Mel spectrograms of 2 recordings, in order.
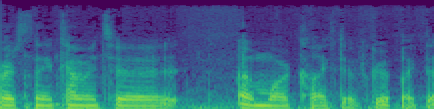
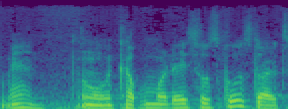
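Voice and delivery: normal talking voice

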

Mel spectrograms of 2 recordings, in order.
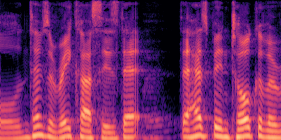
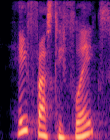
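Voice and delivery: mock deliberate delivery, pitched up, every word placed; 5 semitones higher than usual. Mocking how an actor talks in the film: Ryan Reynolds voice. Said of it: "he talks like this".

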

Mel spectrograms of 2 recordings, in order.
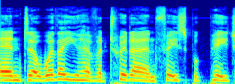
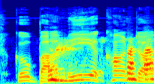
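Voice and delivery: laid-on American-style delivery; 6 dB louder than usual. Joking about craving a corn dog, in an American accent. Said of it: "I'm saying it like, like the Americans".

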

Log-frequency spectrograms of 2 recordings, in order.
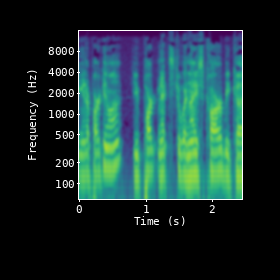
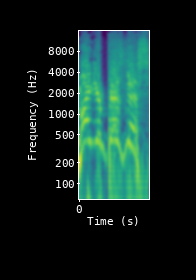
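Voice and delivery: put-on screaming old man voice. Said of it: "I'll play the old man".

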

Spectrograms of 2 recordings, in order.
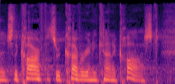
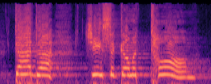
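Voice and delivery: put-on very high, slow, babbling toddler voice; 11 semitones higher, 3 dB louder than usual. Retelling what a little son said at the window: imitating baby talk. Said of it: "he said this in baby talk".

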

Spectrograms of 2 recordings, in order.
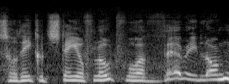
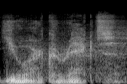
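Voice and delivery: solemn dark hero tone, lower. Confirming the oceans hold more waste: sounding like a dark hero. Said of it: "you sound like a dark hero".

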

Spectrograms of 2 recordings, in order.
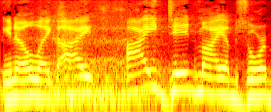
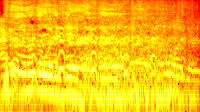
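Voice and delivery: put-on high, slow little-girl voice. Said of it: "this is my daughter saying".

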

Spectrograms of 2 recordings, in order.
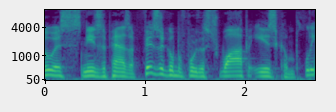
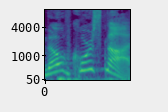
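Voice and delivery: high, snippy, curt tone. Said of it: "don't be so snippy about it".

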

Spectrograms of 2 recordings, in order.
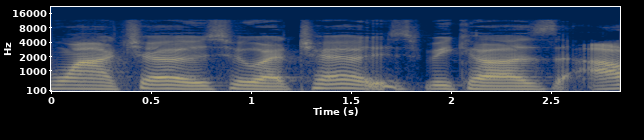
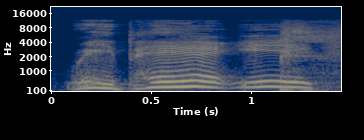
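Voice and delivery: put-on man's hollered call; 5 semitones higher than usual. Retelling how a man came into the back of a church, retelling a holler. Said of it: "what he did was he hollered".

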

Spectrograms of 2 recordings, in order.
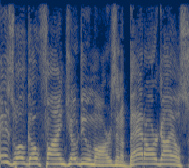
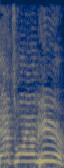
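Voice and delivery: high-pitched shouting, yelling; 8 semitones higher than usual. Ranting to the other speaker about a team's trades: yelling. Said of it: "Why are you yelling at me?".

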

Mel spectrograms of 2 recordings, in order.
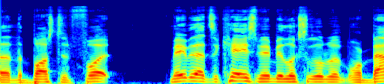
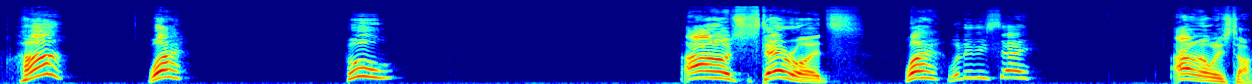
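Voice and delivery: very high-pitched babble, feigning being hard of hearing; 13 semitones higher than usual. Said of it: "Pretending you're deaf".

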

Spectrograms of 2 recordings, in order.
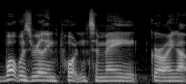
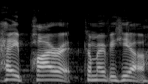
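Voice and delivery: put-on yelling, a loud shout; 3 semitones higher than usual. Retelling how a boy in drama class called out: imitating someone yelling out. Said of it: "he just yells out".

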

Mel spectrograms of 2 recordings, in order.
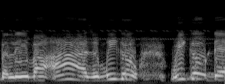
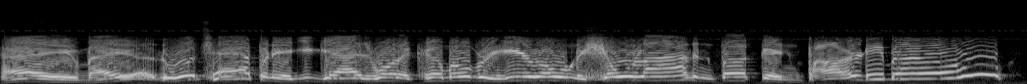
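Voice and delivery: very slow, blissed-out stoned drawl; 3 semitones lower than usual. Retelling what a high alligator said to the group: voicing a high alligator. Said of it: "His eyes be rolling in his head".

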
